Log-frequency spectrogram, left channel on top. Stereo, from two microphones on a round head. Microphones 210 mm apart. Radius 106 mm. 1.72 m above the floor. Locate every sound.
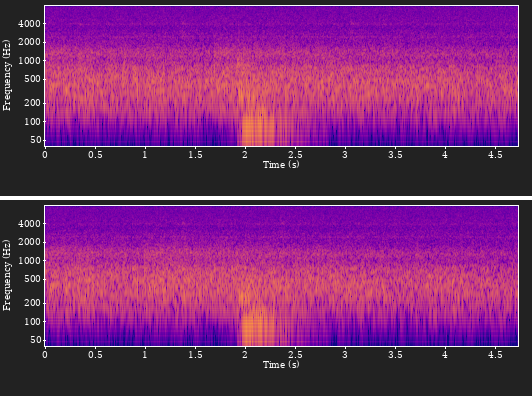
1.9 s a thud: 50° left (ahead or behind), 5.5 m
